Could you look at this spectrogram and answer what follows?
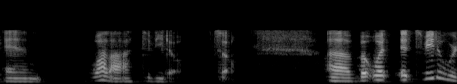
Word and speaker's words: TeVido: Pronounce it for me. TeVido.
